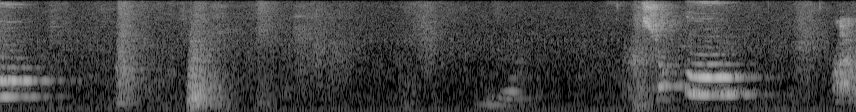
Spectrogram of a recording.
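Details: African grey parrot talking in Spanish, calling its owner and asking for turkey and chicken; quiet scattered speech-like syllables, then a clear pair of tonal whistled notes near the end, with a low steady hum beneath.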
